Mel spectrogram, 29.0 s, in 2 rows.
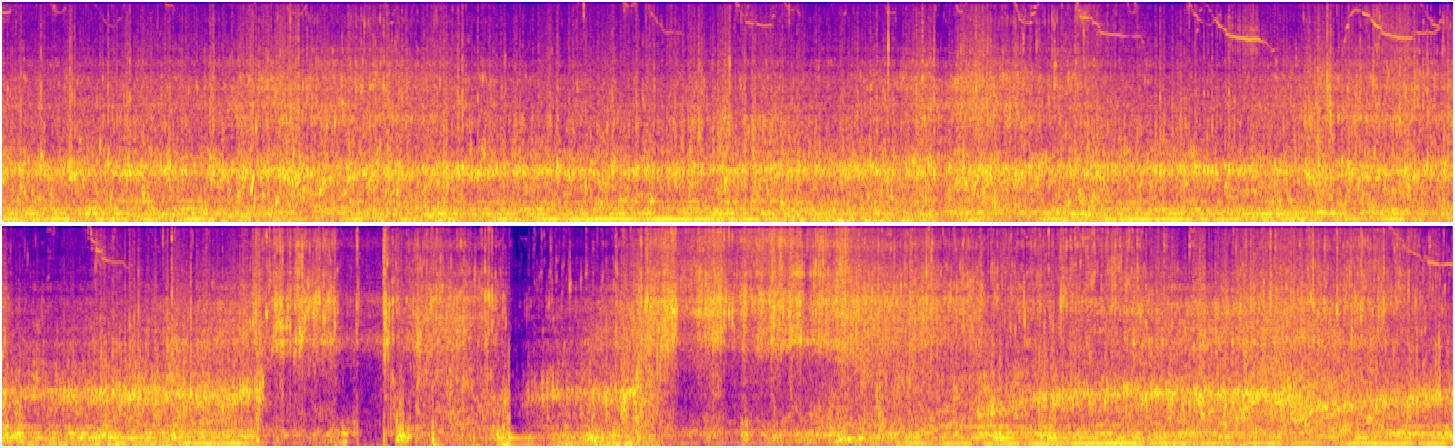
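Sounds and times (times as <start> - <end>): boat engine and propeller drone: 0.0 - 29.0
underwater rushing water and bubbles: 0.0 - 29.0
dolphin whistle: 10.2 - 15.8, 28.6 - 29.0.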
